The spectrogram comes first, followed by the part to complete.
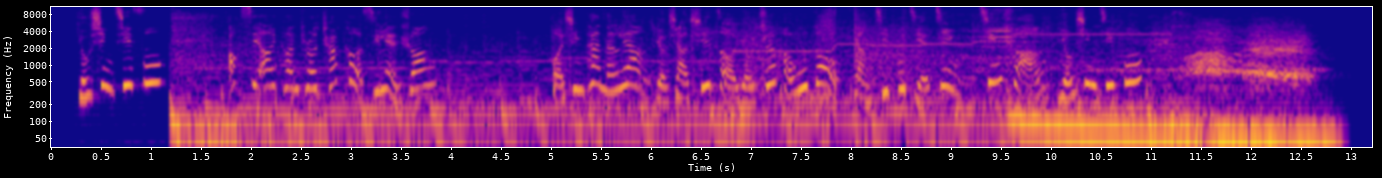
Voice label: Mandarin Announcer, Style: Confident & Engaging Adult; Vaseline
